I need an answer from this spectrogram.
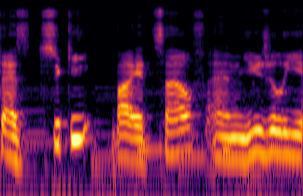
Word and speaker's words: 月: beginning it's pronounced as tsuki by itself and usually it's pronounced as getze or gatsa if it's in a compound word so together with other kanji um make sure that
